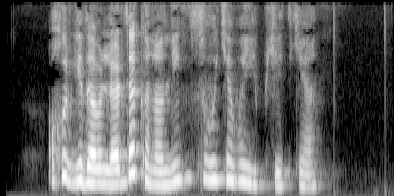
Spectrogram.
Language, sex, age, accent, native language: Uzbek, female, 12-17, Xorazm, Uzbek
